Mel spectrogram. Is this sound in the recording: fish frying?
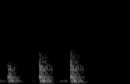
no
